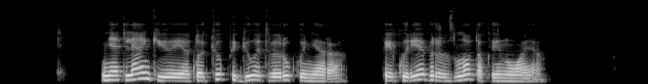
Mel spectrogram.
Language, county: Lithuanian, Kaunas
